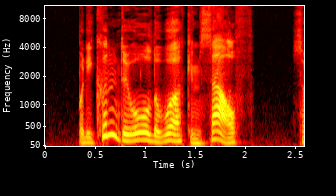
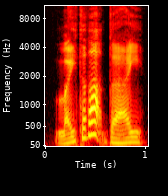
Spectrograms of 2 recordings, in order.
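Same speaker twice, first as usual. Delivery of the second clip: usual speaking voice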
